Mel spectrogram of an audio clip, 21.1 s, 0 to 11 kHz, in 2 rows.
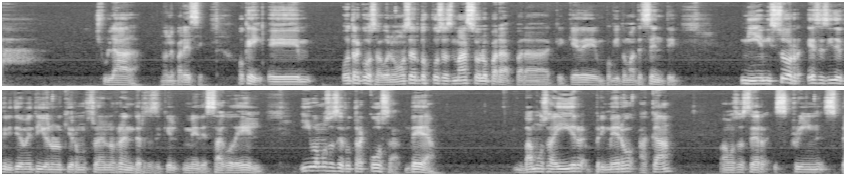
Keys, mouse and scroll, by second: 1.2 Escape, 2.8 click, 9.0 click, 16.3 click, 18.5 click, 20.6 click.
